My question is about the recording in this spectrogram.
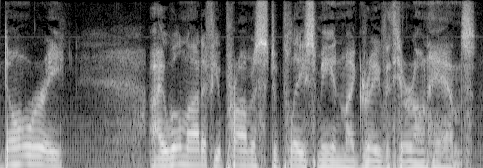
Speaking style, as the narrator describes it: She would laugh and say

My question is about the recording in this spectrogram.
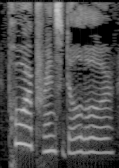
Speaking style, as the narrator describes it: sighed and said

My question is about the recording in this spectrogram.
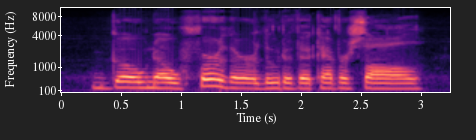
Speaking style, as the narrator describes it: a mighty voice roared from within

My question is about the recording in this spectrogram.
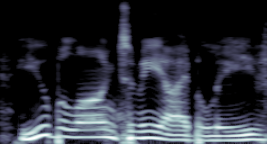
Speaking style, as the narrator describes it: He's moaning

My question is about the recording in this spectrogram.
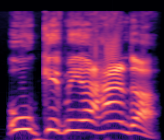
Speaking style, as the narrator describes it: he roared

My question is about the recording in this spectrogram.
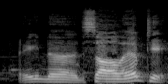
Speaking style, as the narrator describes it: said, slurring a bit now in shock and admiration

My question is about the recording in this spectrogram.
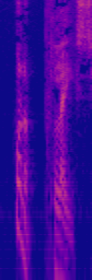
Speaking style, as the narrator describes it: he muttered

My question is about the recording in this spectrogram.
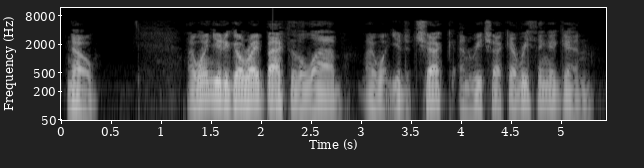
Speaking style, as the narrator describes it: said in a firm voice

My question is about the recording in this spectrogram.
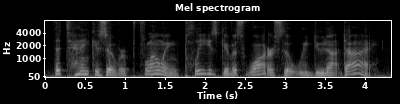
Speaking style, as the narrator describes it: The people begged

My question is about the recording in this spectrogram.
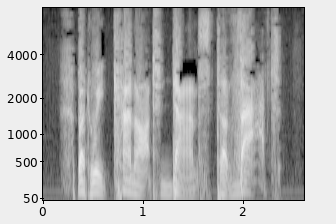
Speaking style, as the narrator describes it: grumbled

